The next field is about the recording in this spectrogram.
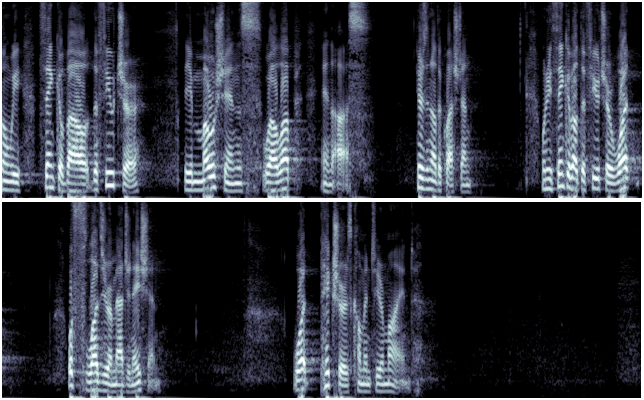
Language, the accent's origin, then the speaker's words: English; Minnesota, United States; moved away as an adult; also born or lived in Florida; I grew up in Minnesota, and I lived in Florida for a while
